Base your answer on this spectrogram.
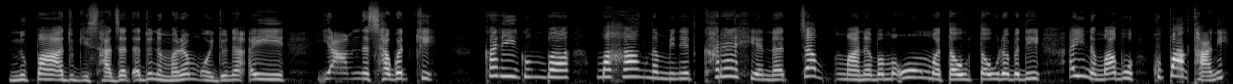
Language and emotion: Manipuri, angry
